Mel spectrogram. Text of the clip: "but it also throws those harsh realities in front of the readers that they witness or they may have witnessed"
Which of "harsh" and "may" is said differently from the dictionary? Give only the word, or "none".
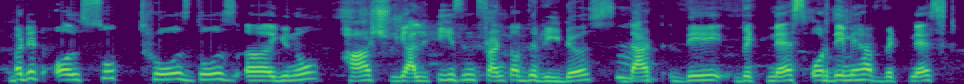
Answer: none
